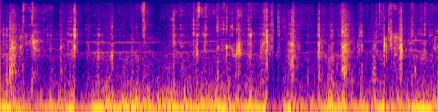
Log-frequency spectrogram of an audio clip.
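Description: Close-miked chewing and biting of chicken feet: a dense run of quick mouth clicks and crackles, with a couple of brief pauses, over a low steady hum.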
